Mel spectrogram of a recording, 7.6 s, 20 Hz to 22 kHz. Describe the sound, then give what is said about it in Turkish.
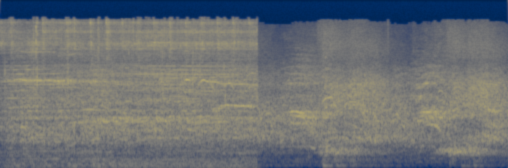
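A loud, continuous roar of a crowd cheering and shouting in celebration after Turkey's women's national volleyball team beat Germany 3-0 in the European qualification final for the Tokyo 2020 Olympics, dense and sustained throughout, with voices rising and swelling in waves and a brief dip partway through. “3-0'lık galibiyet sonrası coşkulu bir sevinç vardı.”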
